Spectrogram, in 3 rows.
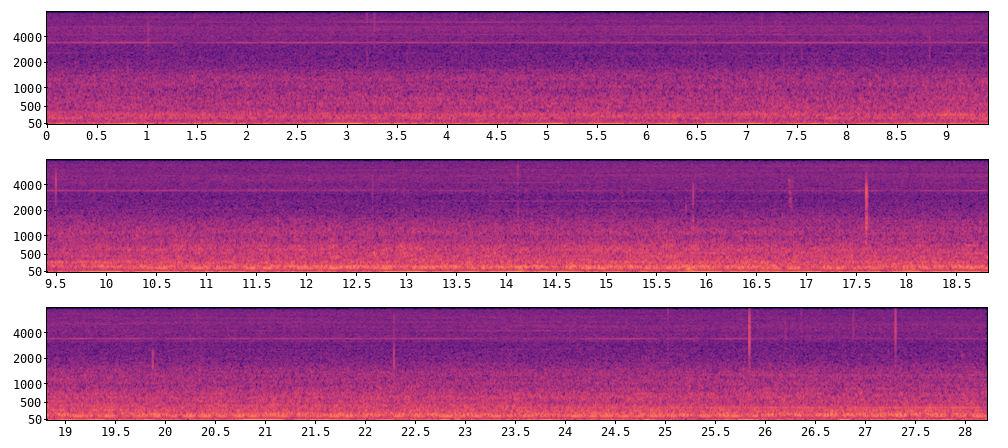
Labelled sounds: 22.7	27.7	vessel noise, 0 to 8.0 kHz

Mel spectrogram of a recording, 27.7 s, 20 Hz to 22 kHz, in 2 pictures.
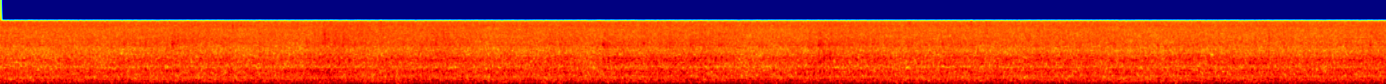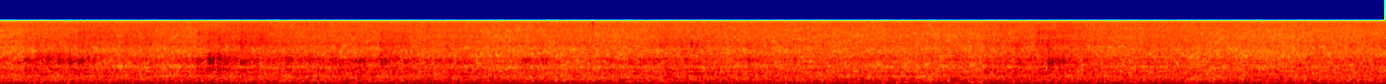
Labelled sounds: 23.9	24.6	vessel noise, 0.61 to 5.7 kHz

